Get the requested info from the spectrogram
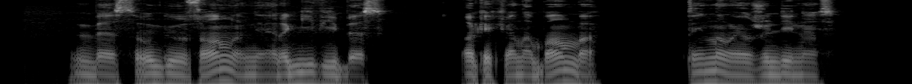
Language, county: Lithuanian, Kaunas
